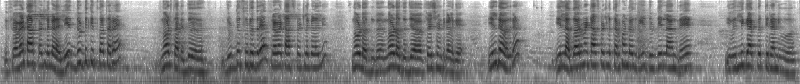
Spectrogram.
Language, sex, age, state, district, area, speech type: Kannada, female, 60+, Karnataka, Mysore, rural, spontaneous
